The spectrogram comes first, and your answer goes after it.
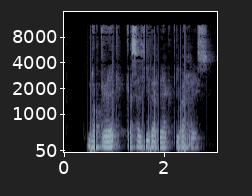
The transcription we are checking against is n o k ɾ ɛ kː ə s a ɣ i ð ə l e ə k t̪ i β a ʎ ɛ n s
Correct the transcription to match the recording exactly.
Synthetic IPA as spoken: n o k ɾ ɛ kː ə s a ʒ i ð ə r e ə k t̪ i β a r ɛ s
